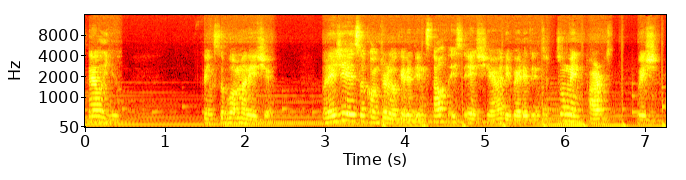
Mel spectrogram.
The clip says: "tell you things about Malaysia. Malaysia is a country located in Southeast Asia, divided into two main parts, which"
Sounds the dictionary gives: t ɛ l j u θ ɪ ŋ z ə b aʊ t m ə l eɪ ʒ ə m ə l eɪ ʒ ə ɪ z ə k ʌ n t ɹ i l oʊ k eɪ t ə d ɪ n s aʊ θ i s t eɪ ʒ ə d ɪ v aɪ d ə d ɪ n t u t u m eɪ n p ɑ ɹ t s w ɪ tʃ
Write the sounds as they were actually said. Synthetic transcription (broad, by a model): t ɛ l j u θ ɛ ŋ s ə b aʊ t m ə l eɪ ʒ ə m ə l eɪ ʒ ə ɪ s ə k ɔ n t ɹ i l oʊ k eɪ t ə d ɪ n s aʊ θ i s t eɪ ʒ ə d ɪ v aɪ d ə d ɪ n t u t u m eɪ n p ɑ ɹ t s w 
